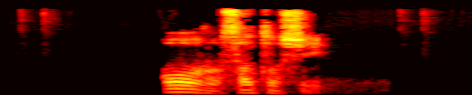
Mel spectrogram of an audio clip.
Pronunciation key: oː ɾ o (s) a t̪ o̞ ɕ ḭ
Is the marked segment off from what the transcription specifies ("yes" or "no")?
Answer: no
